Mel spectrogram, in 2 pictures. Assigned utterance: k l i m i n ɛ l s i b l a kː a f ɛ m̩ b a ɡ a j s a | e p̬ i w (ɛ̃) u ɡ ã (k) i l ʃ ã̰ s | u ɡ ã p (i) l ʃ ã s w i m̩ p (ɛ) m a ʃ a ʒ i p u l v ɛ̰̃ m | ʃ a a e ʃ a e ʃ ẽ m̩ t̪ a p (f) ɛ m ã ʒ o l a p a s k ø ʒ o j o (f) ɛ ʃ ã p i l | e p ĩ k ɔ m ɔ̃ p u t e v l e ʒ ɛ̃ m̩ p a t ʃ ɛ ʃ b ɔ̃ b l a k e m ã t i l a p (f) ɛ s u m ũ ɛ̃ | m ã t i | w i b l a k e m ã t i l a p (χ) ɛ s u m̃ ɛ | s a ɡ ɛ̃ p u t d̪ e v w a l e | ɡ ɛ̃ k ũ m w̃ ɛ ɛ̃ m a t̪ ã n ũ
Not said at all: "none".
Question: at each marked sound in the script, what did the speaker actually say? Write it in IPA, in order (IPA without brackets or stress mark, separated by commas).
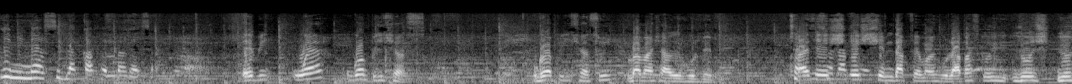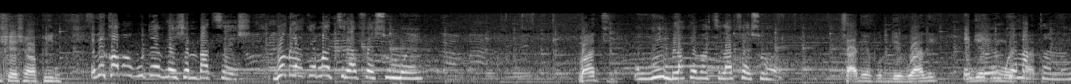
ɛ, p, i, a, f, ʃ, f, f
